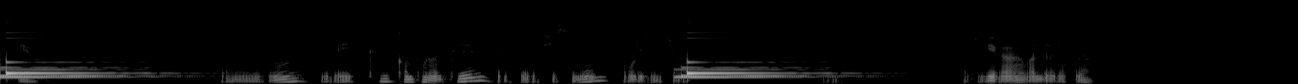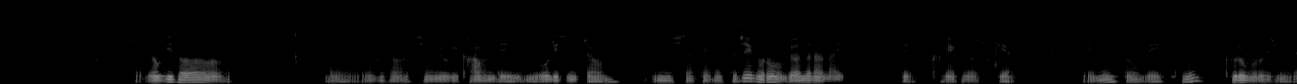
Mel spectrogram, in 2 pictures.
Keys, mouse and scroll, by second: 15.5 shift+middle click, 22.7 space.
